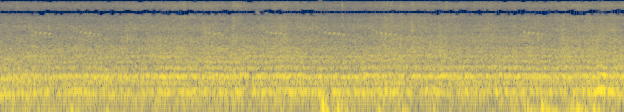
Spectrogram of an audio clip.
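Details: Bees buzzing while they pollinate, a continuous layered hum with brief low swells as insects fly nearby.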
